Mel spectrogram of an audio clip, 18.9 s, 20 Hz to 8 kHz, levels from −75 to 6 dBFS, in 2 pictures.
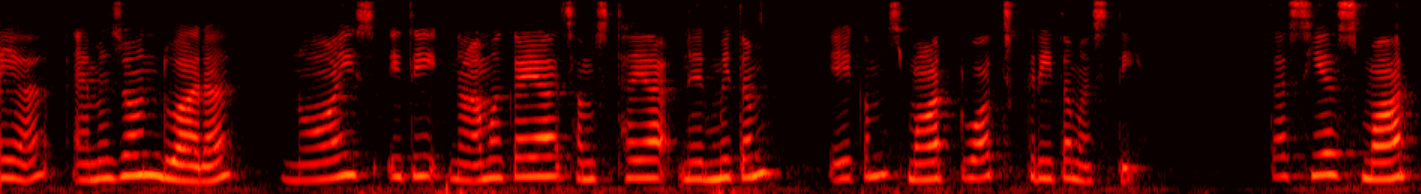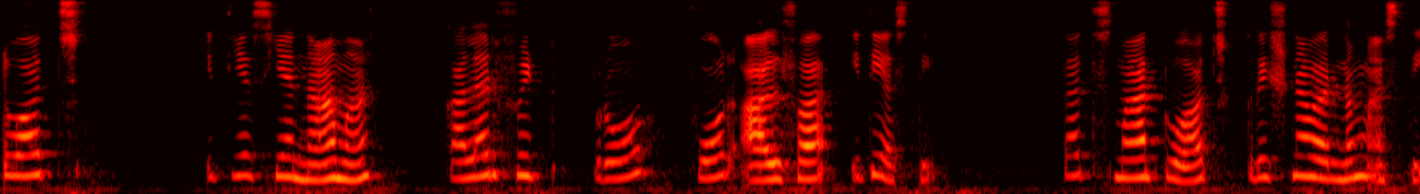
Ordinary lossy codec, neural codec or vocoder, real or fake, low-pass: none; none; real; none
